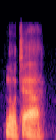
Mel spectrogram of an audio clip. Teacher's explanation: we have a word with 2 falling tones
